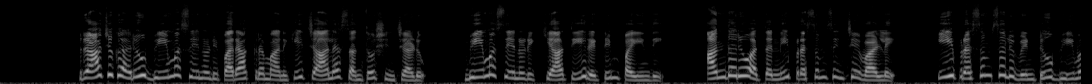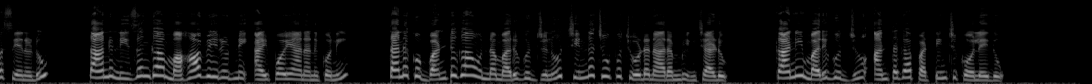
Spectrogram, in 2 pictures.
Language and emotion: Telugu, neutral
